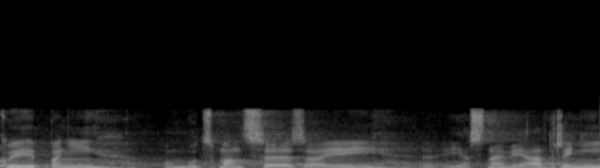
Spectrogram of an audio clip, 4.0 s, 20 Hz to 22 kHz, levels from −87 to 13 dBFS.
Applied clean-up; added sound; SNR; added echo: none; none; none; none.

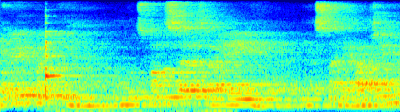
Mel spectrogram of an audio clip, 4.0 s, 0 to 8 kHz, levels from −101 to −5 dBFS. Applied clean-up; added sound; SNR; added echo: none; Bowed string instrument; 3 dB; reverberation time 1.9 s.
